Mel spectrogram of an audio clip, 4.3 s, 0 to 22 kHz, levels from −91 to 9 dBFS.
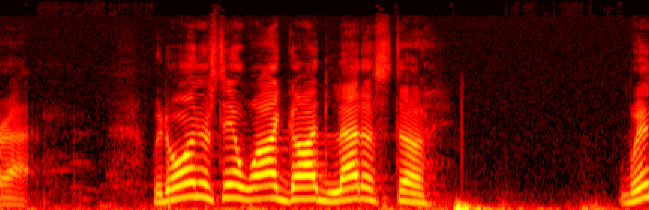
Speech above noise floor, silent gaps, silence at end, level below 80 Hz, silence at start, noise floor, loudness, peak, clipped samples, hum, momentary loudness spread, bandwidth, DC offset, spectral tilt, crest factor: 32 dB; none; 0 s; -30 dBFS; 0 s; -52 dBFS; -20 LUFS; -4 dBFS; under 0.1%; none; 16 LU; 15.5 kHz; under 0.1%; -6 dB/octave; 18 dB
